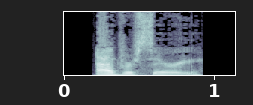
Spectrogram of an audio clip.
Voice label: "adversary", English voice

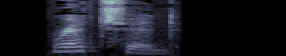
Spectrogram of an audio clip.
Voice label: "wretched", voice, english

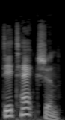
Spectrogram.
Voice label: "detection", english spelling

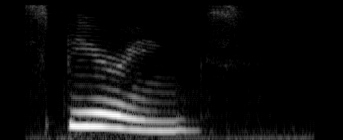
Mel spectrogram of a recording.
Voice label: "speerings", english

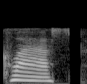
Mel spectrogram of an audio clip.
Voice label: "clasp", English

